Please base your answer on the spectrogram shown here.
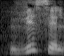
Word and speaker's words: whistle: विसल, मैं पढ़ रही हूँ विसल, लेकिन इसकी स्पेलिंग क्या है, WHISTLE। इसे पढ़ा क्या जाएगा विसल।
